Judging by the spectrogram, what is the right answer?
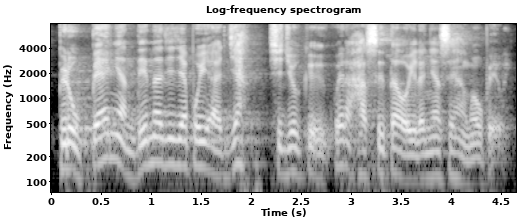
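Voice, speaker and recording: A man's voice: medium pitch, a little fast, dark tone. A man with a Paraguayan accent, a priest giving an emphatic sermon that rises to exclamations. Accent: Paraguayan Spanish. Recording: long church reverb.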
